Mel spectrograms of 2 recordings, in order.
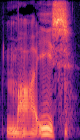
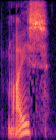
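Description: First: It is split into two separate syllables. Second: It is one syllable with a diphthong. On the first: The speaker calls it wrong. "Ikke to stavinger" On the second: The speaker calls it right. "men som en diftong"

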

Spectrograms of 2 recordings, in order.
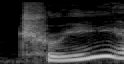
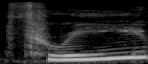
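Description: First: The word begins with a t sound. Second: The word begins with a th sound. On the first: The speaker calls it wrong. "blir for eksempel these og tree" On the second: The speaker calls it right. "Han har problemer med TH"

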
